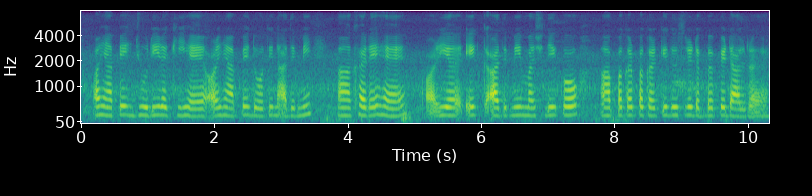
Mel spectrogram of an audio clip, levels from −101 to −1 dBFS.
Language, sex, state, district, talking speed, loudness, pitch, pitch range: Hindi, female, Maharashtra, Solapur, 165 wpm, -19 LUFS, 220 Hz, 210-225 Hz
